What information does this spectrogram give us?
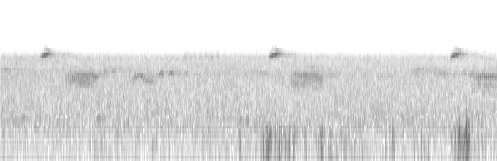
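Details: Calls of a common nightingale in Berlin shrubbery, not song: three thin, sharp rising whistles spaced roughly two and a half seconds apart over a soft hiss and faint low knocks.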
